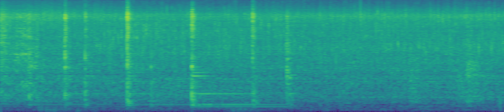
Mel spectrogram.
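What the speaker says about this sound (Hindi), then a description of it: "अब मैं इसमें टमाटर ऐड कर रही हूँ और टमाटर को नरम होने तक इसे पकाएंगे" Tomatoes fry in hot oil for a beef karahi gosht, a steady crackling sizzle punctuated by several sharp spoon taps against the pan in the first few seconds.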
